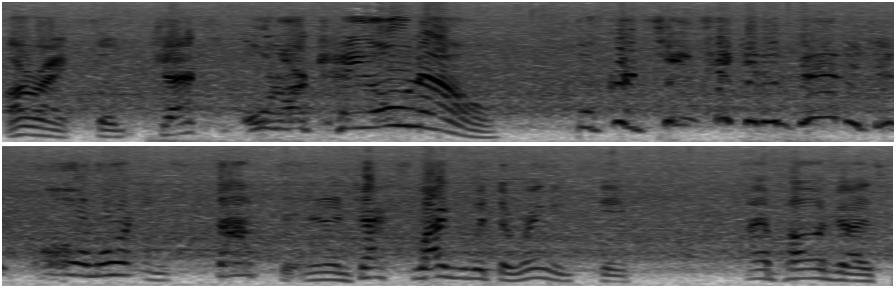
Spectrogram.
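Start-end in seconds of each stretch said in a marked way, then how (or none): 1.2-2.4 high-pitched burst of surprise; excited shout. Real, not acted. Commentator reacts to an RKO, shouting excitedly. Sudden big move in match. 2.9-5.9 high, frantic running call; excited play-by-play. Real, not acted. Commentator follows Booker T's attack, very excited.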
